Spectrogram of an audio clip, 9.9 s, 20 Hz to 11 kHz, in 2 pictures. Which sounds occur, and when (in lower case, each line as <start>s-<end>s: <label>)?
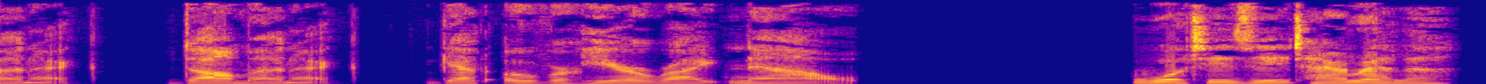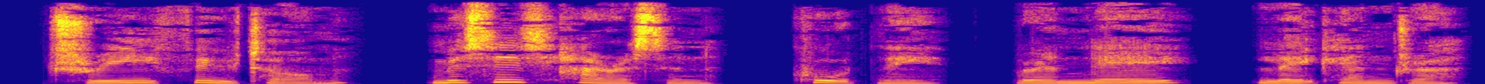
0.0s-0.3s: female speech
0.5s-1.2s: female speech
1.3s-2.8s: female speech
3.7s-4.9s: female speech
5.0s-6.1s: female speech
6.2s-7.4s: female speech
7.5s-8.1s: female speech
8.3s-8.9s: female speech
9.1s-9.8s: female speech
